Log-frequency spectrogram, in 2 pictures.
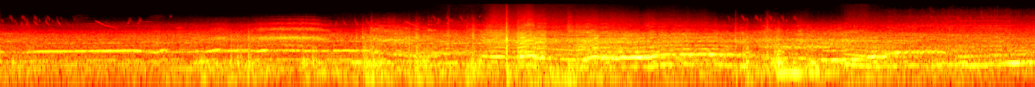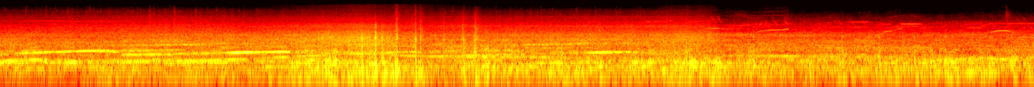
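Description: A racing car engine roars, its pitch rising and falling as it shifts gears.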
